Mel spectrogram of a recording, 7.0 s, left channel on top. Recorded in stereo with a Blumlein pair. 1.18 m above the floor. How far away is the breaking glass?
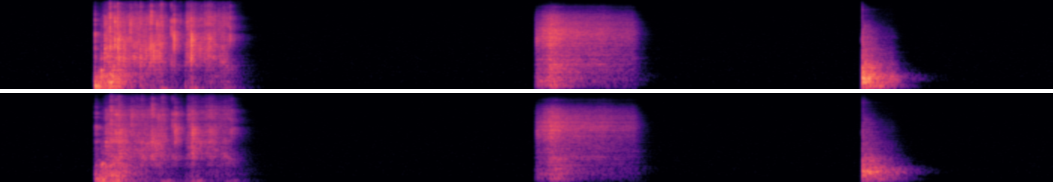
About 0.8 m.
